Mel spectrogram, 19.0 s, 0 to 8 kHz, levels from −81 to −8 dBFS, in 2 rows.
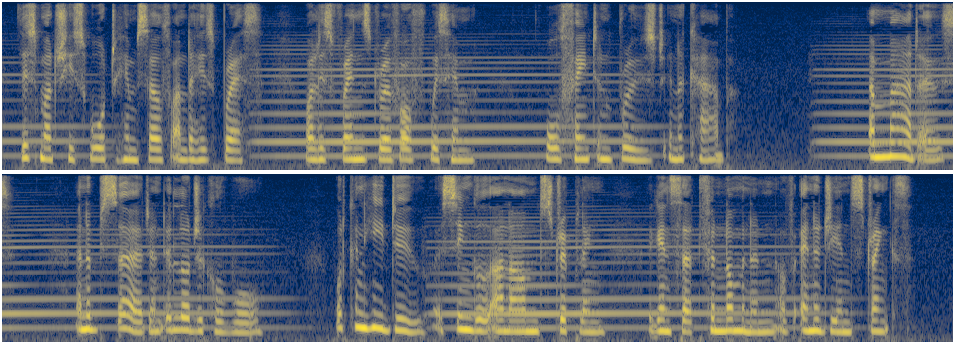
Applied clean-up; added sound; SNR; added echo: none; Bowed string instrument; 12 dB; none.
